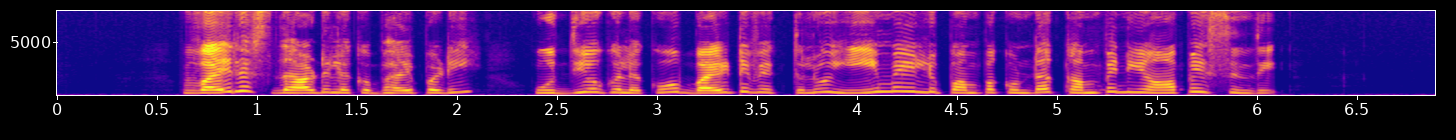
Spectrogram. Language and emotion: Telugu, fearful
